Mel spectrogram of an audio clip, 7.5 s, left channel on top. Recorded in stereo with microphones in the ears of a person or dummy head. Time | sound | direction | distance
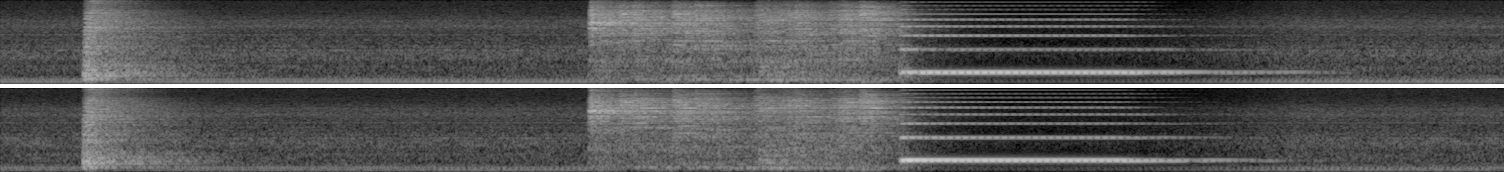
0.4 | a snare drum | 25° right (ahead or behind) | 0.7 m
2.9 | dripping | 15° right (ahead or behind) | 0.6 m
4.5 | a phone ringing | 35° left (ahead or behind) | 1.6 m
